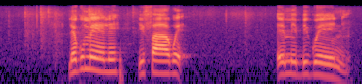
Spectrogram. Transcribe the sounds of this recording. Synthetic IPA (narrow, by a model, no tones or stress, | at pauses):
lek̬umɛlɛ | ifak̬wɛ | emiɓik̬weːnḭ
